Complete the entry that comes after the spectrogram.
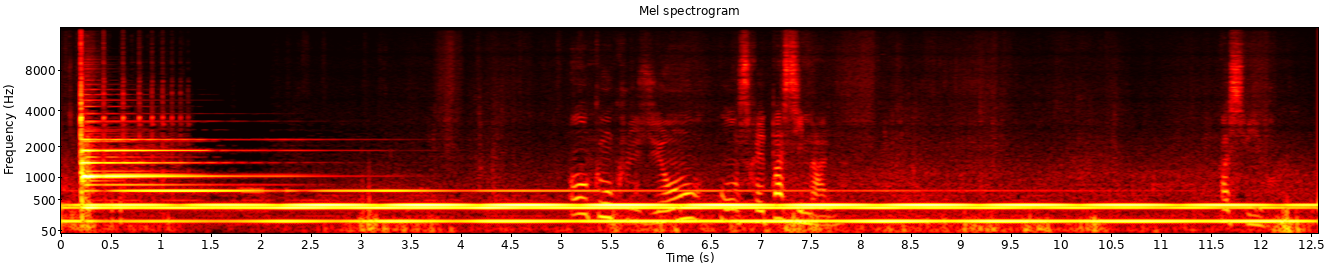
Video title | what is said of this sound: Projet HdA : Réglage du marteau à frappe relâchée. | la bonne nouvelle, c'est que ça sonne à partir de 6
